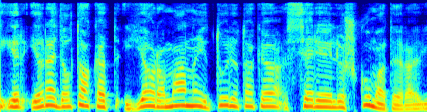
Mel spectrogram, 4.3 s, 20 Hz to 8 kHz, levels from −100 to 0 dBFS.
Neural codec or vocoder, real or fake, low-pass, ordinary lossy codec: none; real; 7.2 kHz; MP3, 48 kbps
